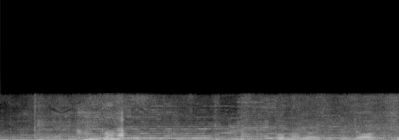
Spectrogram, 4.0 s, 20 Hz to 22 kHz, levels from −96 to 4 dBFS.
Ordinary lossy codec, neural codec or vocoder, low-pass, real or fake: none; codec, 16 kHz in and 24 kHz out, 1.1 kbps, FireRedTTS-2 codec; 7.2 kHz; fake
